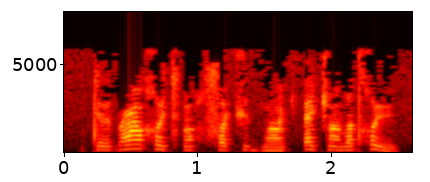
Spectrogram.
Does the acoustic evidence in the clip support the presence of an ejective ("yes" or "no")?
yes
